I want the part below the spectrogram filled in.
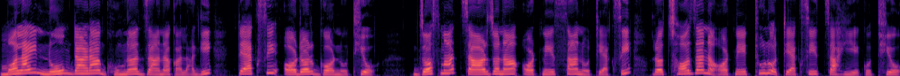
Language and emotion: Nepali, neutral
